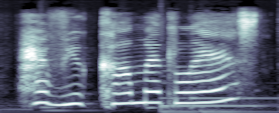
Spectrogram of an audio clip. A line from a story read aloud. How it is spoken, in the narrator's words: she cried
